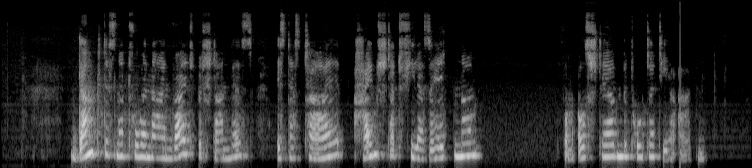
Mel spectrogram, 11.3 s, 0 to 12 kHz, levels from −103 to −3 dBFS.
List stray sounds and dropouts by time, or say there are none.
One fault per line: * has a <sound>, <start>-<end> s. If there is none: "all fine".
all fine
